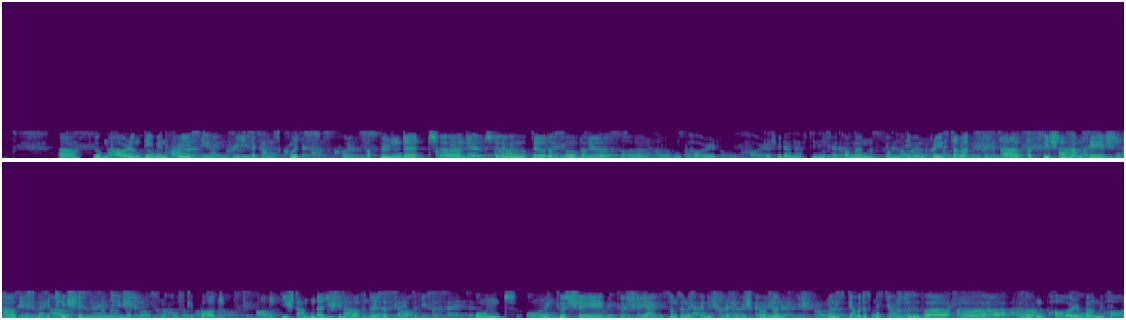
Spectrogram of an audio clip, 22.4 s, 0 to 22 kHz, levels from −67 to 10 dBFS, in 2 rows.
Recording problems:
echo of what is said; strong; throughout; 550 ms later, 6 dB below the speech
high frequencies cut off; severe; nothing above 4 kHz
uneven, jittery; strongly; from 0.5 to 22 s

